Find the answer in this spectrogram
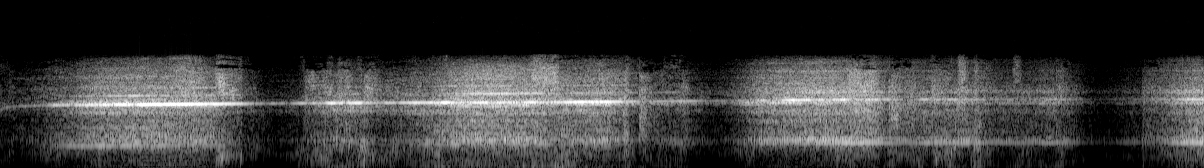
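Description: Electric stand mixer running at medium speed, its motor whining steadily as the wire whisk beats eggs and sugar in a steel bowl. The sound comes in three stretches broken by brief silences.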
